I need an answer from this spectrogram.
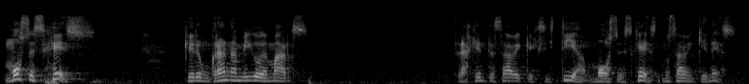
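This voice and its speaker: A man lecturing on philosophy to a class. He talks emphatically, swings between loud stresses and quiet asides, and speaks straight to his listeners. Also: a little high, expressive, measured pace, long pauses, slightly rough. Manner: addresses the class directly.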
